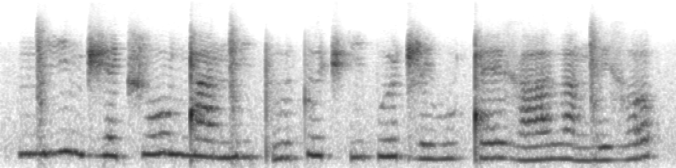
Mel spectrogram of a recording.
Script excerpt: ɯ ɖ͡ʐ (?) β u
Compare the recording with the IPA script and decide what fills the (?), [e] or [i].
e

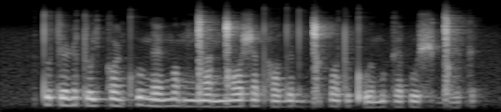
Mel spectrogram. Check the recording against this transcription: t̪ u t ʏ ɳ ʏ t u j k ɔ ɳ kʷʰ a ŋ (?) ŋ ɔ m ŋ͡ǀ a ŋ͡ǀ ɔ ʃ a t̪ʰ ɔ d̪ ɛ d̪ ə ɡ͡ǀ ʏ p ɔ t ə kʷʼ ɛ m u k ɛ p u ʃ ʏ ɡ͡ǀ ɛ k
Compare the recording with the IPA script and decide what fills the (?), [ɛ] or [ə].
ɛ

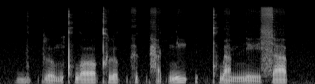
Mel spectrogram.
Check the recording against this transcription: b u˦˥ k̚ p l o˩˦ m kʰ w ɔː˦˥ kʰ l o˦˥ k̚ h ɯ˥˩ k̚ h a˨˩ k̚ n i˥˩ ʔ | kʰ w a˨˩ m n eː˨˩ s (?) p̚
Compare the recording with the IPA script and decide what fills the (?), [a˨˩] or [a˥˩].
a˥˩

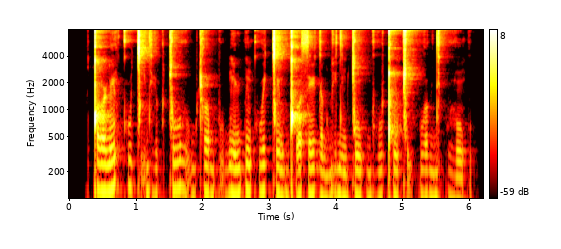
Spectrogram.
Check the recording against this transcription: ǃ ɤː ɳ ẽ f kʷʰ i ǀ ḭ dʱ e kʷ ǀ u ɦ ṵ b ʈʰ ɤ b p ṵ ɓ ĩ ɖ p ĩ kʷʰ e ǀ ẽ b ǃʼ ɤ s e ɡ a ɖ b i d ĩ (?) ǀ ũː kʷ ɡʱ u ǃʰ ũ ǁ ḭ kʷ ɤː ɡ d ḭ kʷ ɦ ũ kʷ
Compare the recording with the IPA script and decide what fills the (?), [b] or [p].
b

